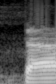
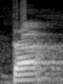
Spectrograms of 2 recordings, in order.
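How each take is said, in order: First: Stretched "তা", steady long aa; drawn-out "তা". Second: Said in the usual way. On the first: Shown as a demonstration. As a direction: hold the long vowel of "তা". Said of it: "আমরা একটু টেনে পড়ব". (টেনে পড়া "তা") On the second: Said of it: "একইভাবে যদি আমরা পড়ি এটা".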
